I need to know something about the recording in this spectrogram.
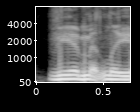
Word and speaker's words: vehemently: How do you say that word? Vehemently. It's like, No, I like my way better.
